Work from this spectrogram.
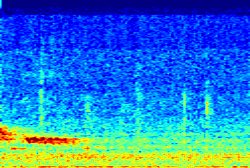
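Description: A steady low computer fan hum drones evenly throughout, with faint distant birdsong from a hunting game sounding thinly above it and no talking.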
